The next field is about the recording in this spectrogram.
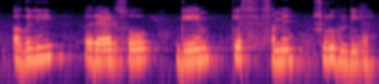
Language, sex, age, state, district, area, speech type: Punjabi, male, 45-60, Punjab, Hoshiarpur, rural, read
